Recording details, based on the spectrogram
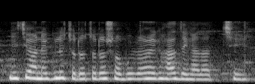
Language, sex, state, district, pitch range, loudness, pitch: Bengali, female, West Bengal, Alipurduar, 250-270 Hz, -13 LUFS, 260 Hz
